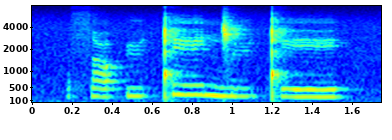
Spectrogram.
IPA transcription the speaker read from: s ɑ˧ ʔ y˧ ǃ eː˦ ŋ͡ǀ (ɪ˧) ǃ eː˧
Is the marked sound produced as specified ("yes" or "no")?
no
